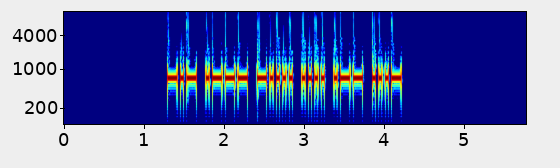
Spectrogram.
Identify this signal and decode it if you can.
Morse code, heard as a keyed tone, about 32 wpm, 700 Hz. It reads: KJ6HWV
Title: USA Call Signs - 6 Characters - Repeated 2x - 30wpm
